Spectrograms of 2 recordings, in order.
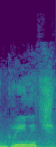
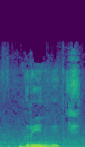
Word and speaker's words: Greenwich: Now, next topic is the Greenwich Mean Time. I told you that don't pronounce it as Greenwich.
